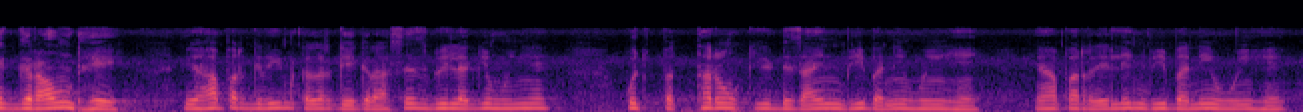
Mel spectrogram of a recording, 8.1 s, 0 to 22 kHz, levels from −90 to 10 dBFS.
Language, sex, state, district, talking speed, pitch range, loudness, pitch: Hindi, male, Bihar, Jahanabad, 200 wpm, 140-165 Hz, -32 LUFS, 155 Hz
